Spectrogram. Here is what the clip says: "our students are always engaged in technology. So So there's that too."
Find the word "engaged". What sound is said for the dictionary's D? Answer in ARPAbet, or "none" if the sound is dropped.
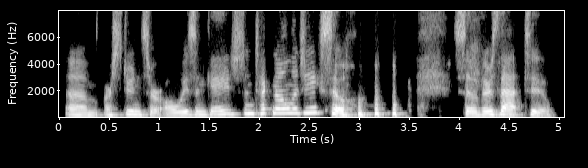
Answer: D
